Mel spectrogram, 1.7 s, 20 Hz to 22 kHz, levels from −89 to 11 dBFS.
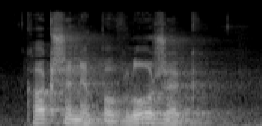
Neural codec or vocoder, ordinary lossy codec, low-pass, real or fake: none; none; 14.4 kHz; real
